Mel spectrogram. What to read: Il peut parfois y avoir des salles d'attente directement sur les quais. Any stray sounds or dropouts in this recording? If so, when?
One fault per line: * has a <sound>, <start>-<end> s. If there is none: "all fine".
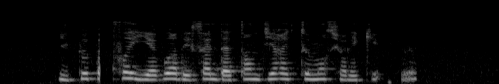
* has a dropout, 1.0-1.1 s
* has a laugh, 4.0-4.2 s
